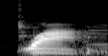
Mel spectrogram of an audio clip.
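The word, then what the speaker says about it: は: Tapi ketika dia berubah menjadi partikel atau disebut partikel, maka pengucapannya bukan H melainkan wa.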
